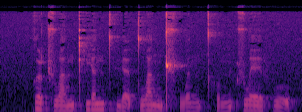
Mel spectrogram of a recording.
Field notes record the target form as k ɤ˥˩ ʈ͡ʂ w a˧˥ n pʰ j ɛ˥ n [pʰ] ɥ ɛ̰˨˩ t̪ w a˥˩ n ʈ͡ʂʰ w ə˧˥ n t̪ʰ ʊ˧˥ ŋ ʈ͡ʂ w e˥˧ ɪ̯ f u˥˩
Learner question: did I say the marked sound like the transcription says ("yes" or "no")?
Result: no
